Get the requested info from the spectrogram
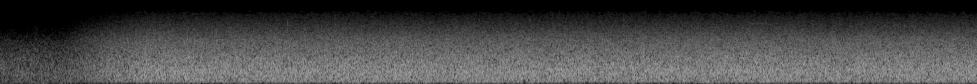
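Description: Fast-flowing creek rushing over rocks, a steady loud rush of water that comes in about a second in.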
